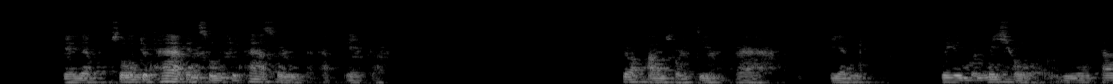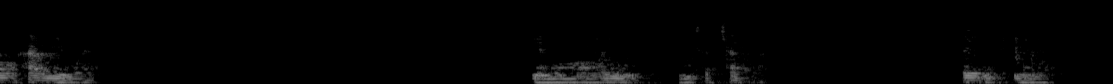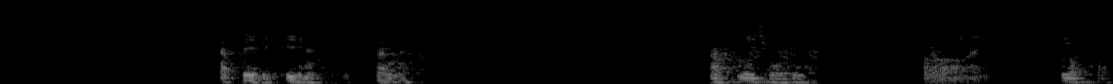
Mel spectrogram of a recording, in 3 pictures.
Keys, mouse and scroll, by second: 0.5 click, 2.3 right click, 4.2 click, 9.6 right click, 13.0 alt+Tab, 14.5 alt+Tab, 14.7 alt+Tab, 15.6-16.5 scroll, 17.3 click, 17.5-18.3 scroll, 19.1 middle click, 19.2 middle click, 19.6 middle click, 19.6 scroll, 20.5 ctrl+s, 21.3 alt+Tab, 22.3 middle click, 22.4 alt+Tab, 22.5 alt+Tab, 23.9 right click, 25.4 right click, 27.7 click, 28.5 click, 30.2 click, 32.1 click, 32.8 e.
